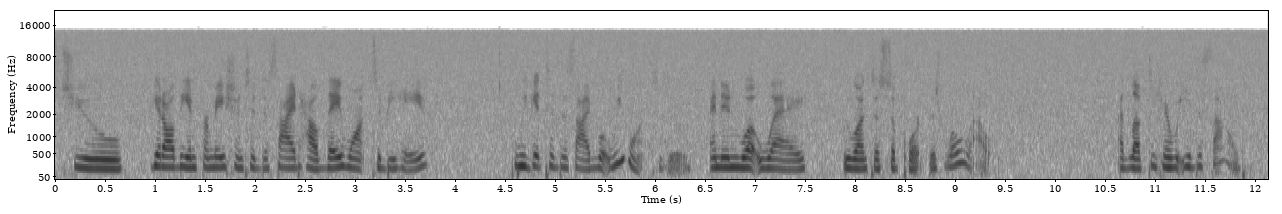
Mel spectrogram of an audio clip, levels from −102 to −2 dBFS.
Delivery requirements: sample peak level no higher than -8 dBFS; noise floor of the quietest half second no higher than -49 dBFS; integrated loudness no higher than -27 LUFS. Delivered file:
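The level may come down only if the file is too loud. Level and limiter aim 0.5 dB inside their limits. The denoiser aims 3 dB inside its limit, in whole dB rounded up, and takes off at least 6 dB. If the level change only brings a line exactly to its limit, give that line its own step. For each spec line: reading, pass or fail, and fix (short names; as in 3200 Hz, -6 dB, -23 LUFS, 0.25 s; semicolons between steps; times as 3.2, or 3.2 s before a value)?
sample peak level -15.0 dBFS: OK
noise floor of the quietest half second -43 dBFS: fail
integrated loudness -33.0 LUFS: OK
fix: denoiser 9 dB, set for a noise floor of -43 dBFS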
